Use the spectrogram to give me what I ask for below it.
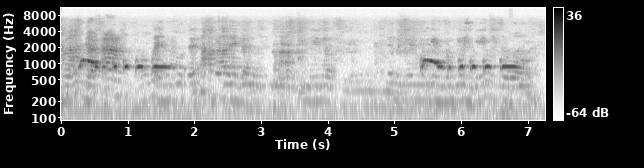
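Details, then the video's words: Zebra dove, part of a kept collection showing various voices and cooing styles: two cooing phrases, each opening with a rising note and then a short run of repeated clipped coos, heard over continuous background chatter. "Perkutut master gacor"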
